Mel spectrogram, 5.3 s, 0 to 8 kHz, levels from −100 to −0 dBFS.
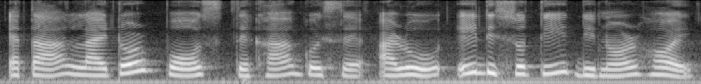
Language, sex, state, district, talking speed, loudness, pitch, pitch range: Assamese, female, Assam, Kamrup Metropolitan, 115 wpm, -15 LUFS, 220 Hz, 205-250 Hz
